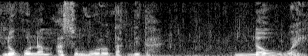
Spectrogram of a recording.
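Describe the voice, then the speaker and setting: A man's voice: a little high, sing-song, moderate pace, heavy background noise. An actor playing an anguished, quarrelsome young father in a radio drama. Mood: bitter, angry.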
